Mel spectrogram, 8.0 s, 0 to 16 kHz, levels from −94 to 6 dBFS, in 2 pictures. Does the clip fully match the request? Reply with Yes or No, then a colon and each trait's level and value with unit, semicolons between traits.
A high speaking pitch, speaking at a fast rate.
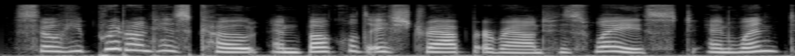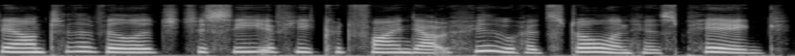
Yes: very high, 265 Hz; fast, 235 wpm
